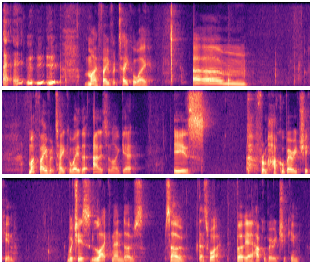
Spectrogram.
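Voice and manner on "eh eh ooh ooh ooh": high, loud excited squeals. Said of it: "See how excited I am".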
